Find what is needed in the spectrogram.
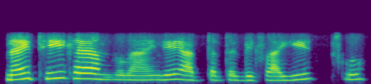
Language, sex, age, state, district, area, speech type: Hindi, female, 30-45, Uttar Pradesh, Ghazipur, rural, conversation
